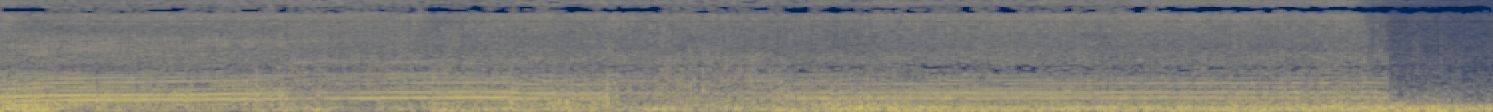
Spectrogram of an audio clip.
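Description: Street-race cars accelerating hard at wide-open throttle: the engine note climbs, then holds high and steady. The top part of the sound cuts off abruptly near the end.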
